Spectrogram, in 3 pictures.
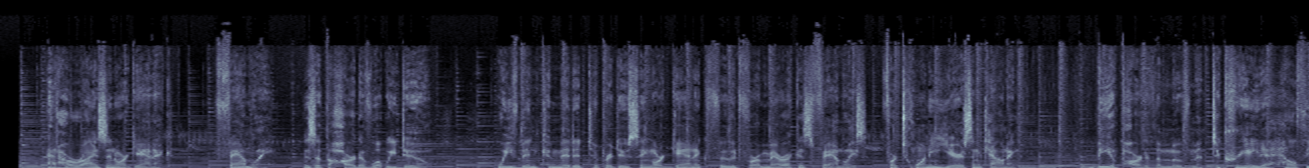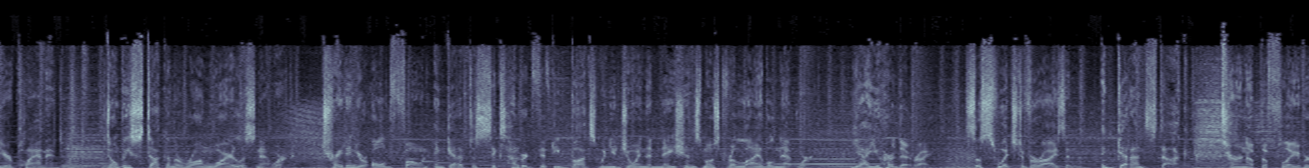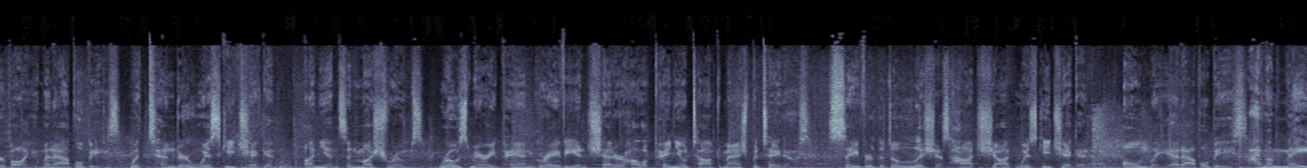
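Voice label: male, American English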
